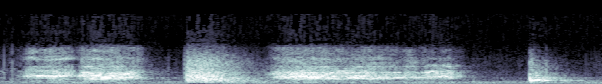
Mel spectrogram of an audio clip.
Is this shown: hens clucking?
no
